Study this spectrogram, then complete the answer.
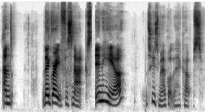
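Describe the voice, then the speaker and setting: A woman's voice: medium pitch, expressive, normal speed, sharp tone. Chatty woman explaining her kit. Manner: chatty, practical, explains step by step. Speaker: triathlete vlogger. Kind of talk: casual how-to vlog.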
